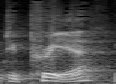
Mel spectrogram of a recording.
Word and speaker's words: du Preez: One, Robert Dupria, which I've been informed is the correct way of pronouncing his surname, who scored 20 points, six penalties and a conversion on his Premiership debut last weekend.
